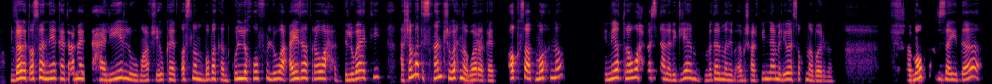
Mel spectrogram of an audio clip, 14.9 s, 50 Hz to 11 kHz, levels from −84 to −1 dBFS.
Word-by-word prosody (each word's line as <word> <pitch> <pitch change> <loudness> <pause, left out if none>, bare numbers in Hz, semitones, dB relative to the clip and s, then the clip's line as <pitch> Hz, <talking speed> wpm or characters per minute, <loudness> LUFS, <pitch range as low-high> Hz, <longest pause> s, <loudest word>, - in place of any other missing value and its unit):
لدرجة 255 +5 +5
أصلًا 275 +4 +3
إن 255 - +4
هي 275 +1 +4
كانت 255 -3 -3
عملت 255 +3 +1
تحاليل 240 +5 +1
وما 200 -3 -4
أعرفش 205 +1 -6
إيه 205 - -2
وكانت 220 -1 -4
أصلًا 230 +3 0
بابا 225 +4 0
كان 215 -4 -6
كُلّه 255 +7 +4
خوفه 270 +1 -3
اللي 245 -1 0
هو 255 - +2
عايزها 270 +6 +4
تروّح 265 -2 0
دلوقتي 275 - -2 0.3
عشان 295 +11 +2
ما 425 - +6
تسخنش 295 0 0
وإحنا 285 -3 +3
بَرّه، 210 +1 +1
كانت 190 -1 -6 0.2
أقصى 280 +1 +4
طموحنا 290 +7 -1 0.6
إن 225 +3 -1
هي 295 +3 +5
تروّح 290 +2 +1
بس 290 0 -4
على 245 -4 -2
رجليها 220 +8 -2 0.2
بدل 210 +5 -2
ما 225 -2 -2
نبقى 200 -3 -6
مش 195 0 -11
عارفين 200 +6 -4
نعمل 250 -2 -1
إيه 220 - -2
وهي 240 0 +1
سخنة 230 -3 -7
بَرّه، 185 -2 -5 1.1
فموقِف 250 +11 +3
زي 235 -2 -1
ده 250 - 0
250 Hz, 195 wpm, -21 LUFS, 215-275 Hz, 1.1 s, ما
